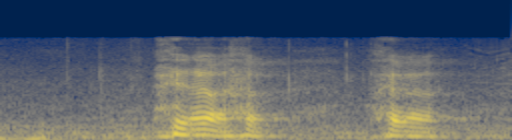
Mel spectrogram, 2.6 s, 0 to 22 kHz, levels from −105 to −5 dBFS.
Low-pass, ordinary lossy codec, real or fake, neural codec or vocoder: 7.2 kHz; none; fake; codec, 16 kHz in and 24 kHz out, 2.2 kbps, FireRedTTS-2 codec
